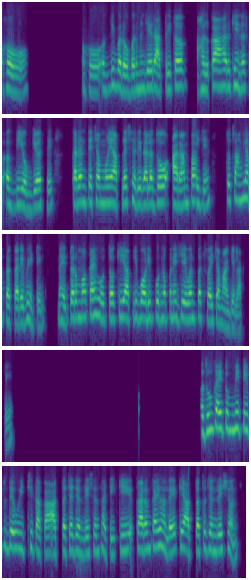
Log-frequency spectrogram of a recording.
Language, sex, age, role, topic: Marathi, female, 25-29, host, रात्रीची झोप सुधारण्यासाठी तुम्ही काय सल्ला द्याल?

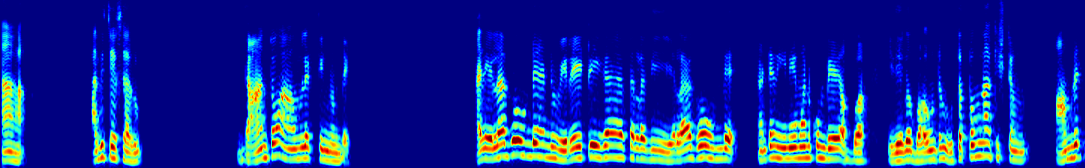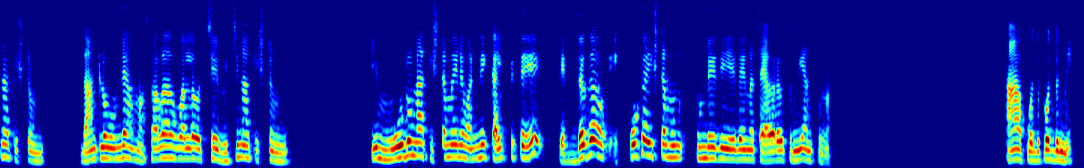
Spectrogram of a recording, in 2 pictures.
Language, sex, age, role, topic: Telugu, male, 20-24, guest, ఏ మసాలా కలయిక నీకు తప్పనిసరిగా కావాలి అనిపిస్తుంది?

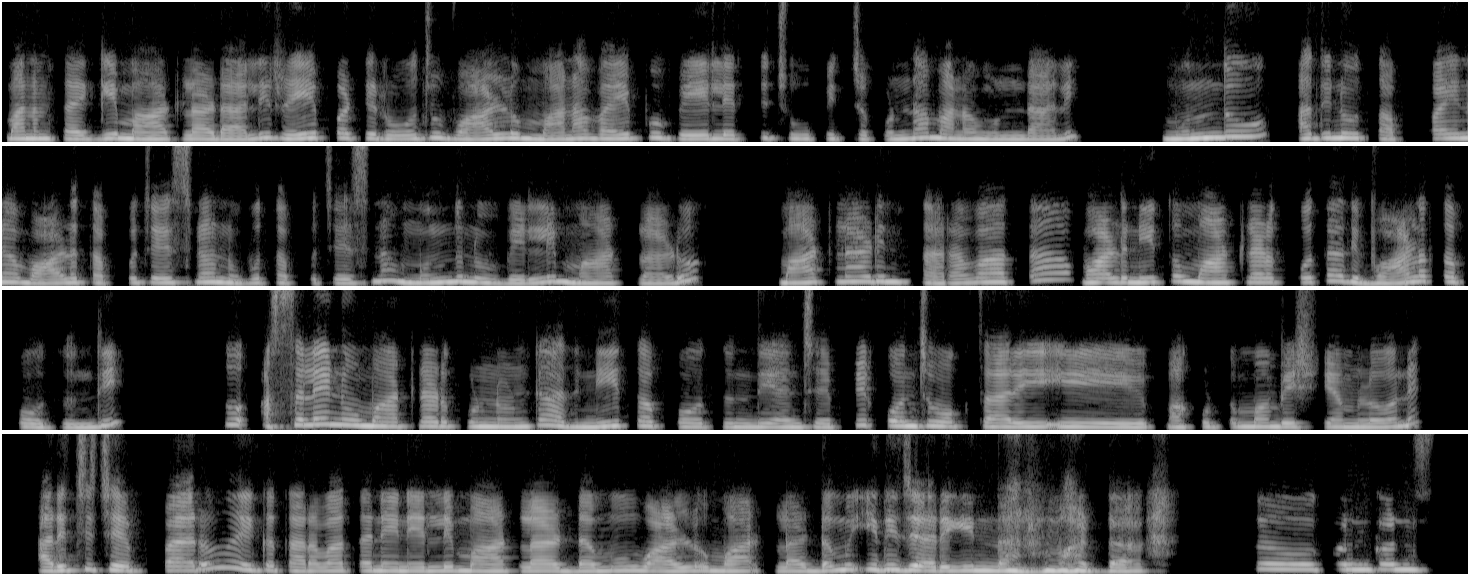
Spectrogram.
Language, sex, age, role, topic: Telugu, female, 30-34, guest, మీ తల్లిదండ్రులు మీకు నేర్పిన అత్యంత ముఖ్యమైన బోధ ఏది?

